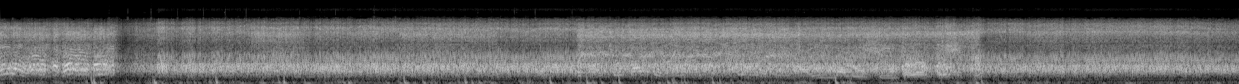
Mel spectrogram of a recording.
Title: Wideband Noise RFI 26 MHz / 27 MHz - CB DX Channel 5 / 9 - 27.015 MHz 27.065 MHz Buzzing Noise QRM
